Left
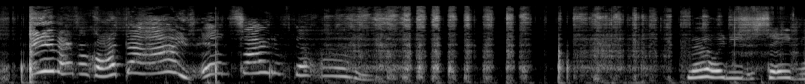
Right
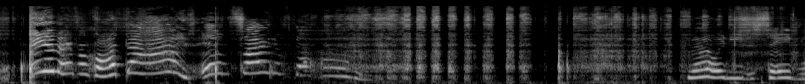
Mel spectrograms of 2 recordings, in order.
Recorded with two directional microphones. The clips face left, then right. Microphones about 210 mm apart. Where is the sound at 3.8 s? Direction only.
40° left (ahead or behind).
